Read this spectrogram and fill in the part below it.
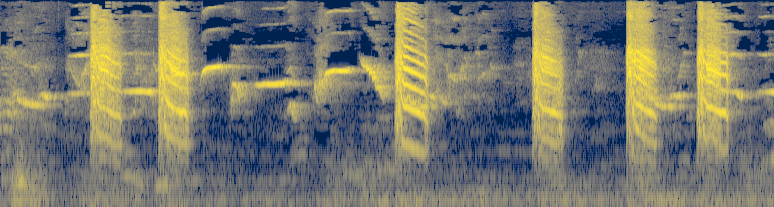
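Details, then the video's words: Agitated Oriental magpie-robin, Sumatran type, spreading its tail in a fighting mood, delivering coarse 'shot' notes: harsh rasping blasts roughly every half second, interspersed with steady whistled tones and short rising slurs. "KACER NGOTOT TARUNG BUKA EKOR SUARA TEMBAKAN KASAR"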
